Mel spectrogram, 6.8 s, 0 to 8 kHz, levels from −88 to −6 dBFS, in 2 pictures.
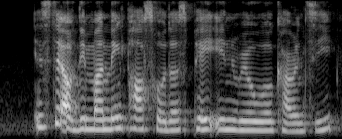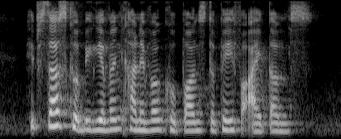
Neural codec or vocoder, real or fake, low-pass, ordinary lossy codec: codec, 16 kHz, 16 kbps, FunCodec, trained on Chinese and English, 50 frames a second; fake; none; none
